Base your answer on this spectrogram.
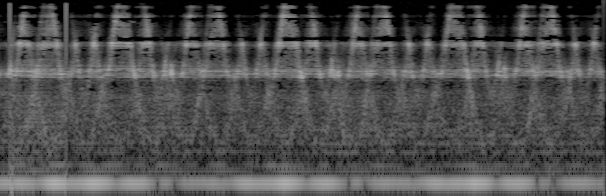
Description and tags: pulsing tone with a high rotating pitch
created in jeskola buzz tracker
effect, lightsaber, space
